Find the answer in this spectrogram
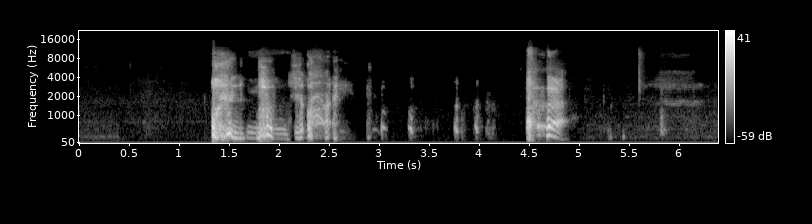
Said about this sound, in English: That's a bad cough there. It's your July cough. It was my July cough.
